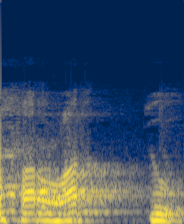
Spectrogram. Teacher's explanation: احتفظنا بصفة الإطباق في الطاء، فقلنا فرطت ولا نقول فرطت، يعني لم نرغب يعني الطاء وابنها في التاء، بل احتفظنا بصفة الإطباق باسم إدغام ناقص.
